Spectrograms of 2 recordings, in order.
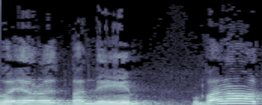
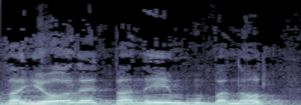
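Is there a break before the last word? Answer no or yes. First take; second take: yes; no. First: The last word is cut off by a break. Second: The phrase runs together without a break. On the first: The last word is left hanging without clear sense. The speaker calls it wrong. "אחר כך לא יודע מה בנות, לא מובן" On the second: He fathered both sons and daughters. The speaker calls it right. "הוליד גם בנים וגם בנות"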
